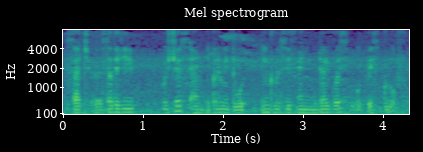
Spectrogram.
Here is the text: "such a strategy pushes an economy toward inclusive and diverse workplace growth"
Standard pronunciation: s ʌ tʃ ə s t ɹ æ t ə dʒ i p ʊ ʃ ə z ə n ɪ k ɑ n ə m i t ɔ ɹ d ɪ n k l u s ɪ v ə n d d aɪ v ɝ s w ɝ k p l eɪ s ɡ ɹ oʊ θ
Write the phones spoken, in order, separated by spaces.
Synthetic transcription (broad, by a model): s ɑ tʃ ə s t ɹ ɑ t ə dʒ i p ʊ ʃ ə s ə n ɪ k ɑ n ə m i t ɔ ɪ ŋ k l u s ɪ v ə n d d aɪ v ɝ s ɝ p eɪ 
